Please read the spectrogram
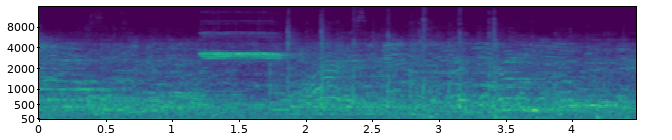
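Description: Referee's whistle: one short, shrill blast a little over a second in, over the steady chatter and shouting of a gym crowd.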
